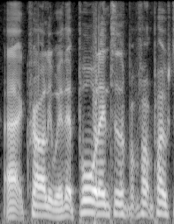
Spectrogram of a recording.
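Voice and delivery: usual speaking voice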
